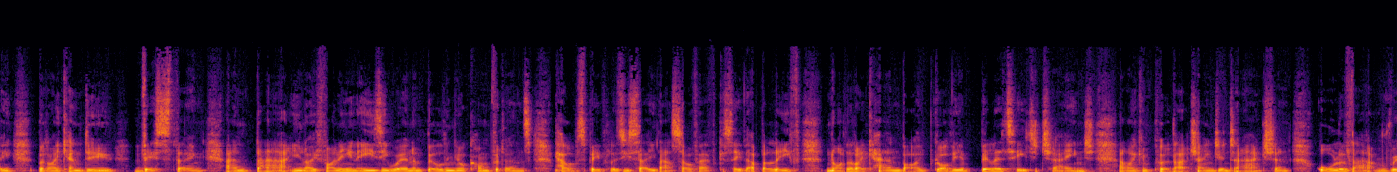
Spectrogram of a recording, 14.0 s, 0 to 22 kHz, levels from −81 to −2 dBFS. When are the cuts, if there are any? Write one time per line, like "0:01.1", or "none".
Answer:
0:05.5
0:06.6
0:08.4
